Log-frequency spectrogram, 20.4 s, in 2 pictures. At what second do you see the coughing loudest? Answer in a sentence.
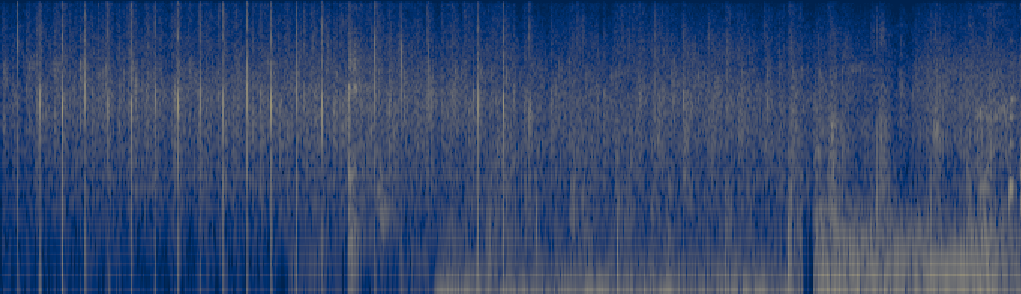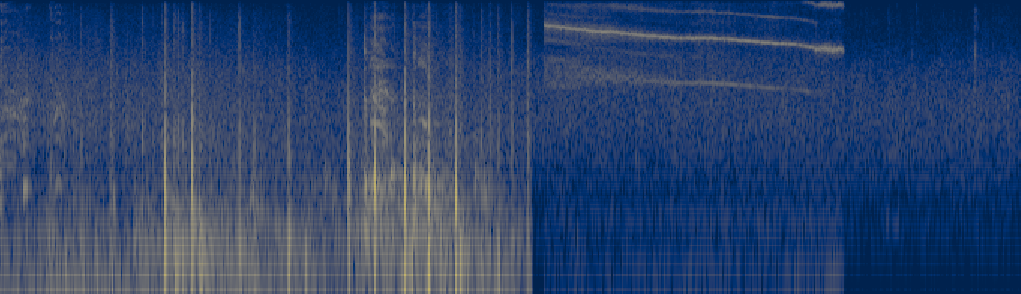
The volume of the coughing peaks at 14 seconds.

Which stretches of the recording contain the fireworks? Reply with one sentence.
The fireworks can be heard from 10.7 to 18.6 s.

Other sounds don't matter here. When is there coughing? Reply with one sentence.
The coughing can be heard from 2.9 to 4.2 s, from 9.7 to 10.9 s and from 13.8 to 14.8 s.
